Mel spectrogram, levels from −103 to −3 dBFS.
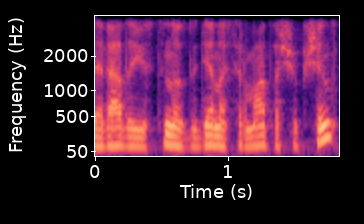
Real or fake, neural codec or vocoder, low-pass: real; none; 3.6 kHz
